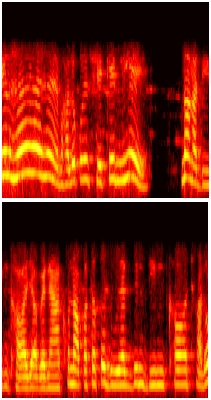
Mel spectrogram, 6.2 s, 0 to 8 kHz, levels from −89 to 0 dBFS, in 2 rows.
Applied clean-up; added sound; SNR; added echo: none; none; none; none.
